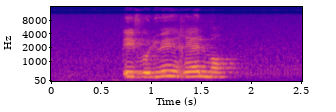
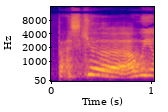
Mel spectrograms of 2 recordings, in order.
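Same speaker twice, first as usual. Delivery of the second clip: ordinary talk, nothing marked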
